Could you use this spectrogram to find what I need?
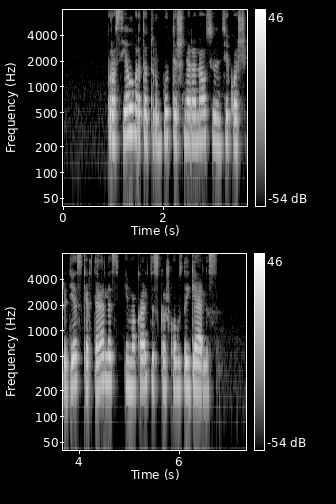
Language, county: Lithuanian, Utena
